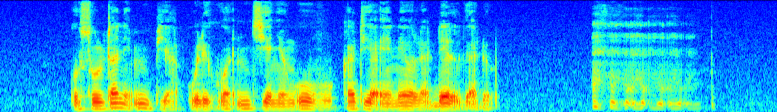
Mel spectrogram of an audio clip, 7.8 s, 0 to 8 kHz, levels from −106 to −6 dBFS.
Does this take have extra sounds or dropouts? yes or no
yes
